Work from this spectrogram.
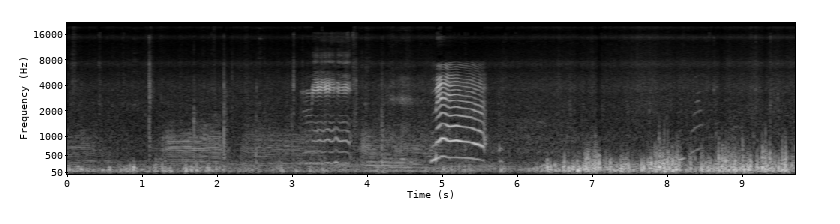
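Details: Newborn goat kids visiting a farm field in the Philippines: two wavering, nasal bleats stand out over constant rustling noise and people talking nearby.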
